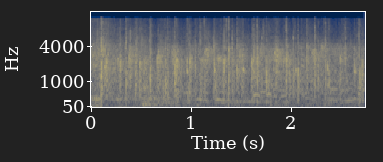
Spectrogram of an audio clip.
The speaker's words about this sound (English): Clap for him.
